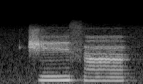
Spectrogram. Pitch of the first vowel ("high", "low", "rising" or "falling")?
high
